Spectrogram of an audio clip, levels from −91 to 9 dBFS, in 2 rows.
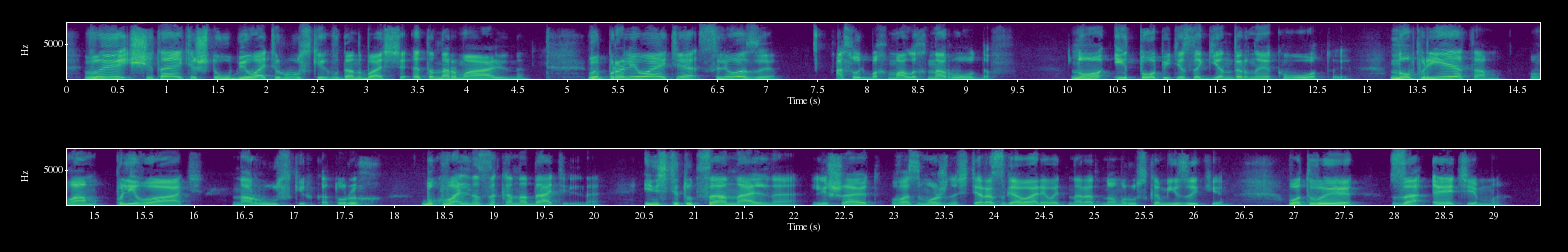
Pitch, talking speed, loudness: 140 Hz, 90 wpm, -18 LUFS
